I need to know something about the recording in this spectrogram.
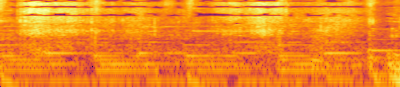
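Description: Quiet background music of slowly changing held notes, with a soft, patchy noise over it.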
